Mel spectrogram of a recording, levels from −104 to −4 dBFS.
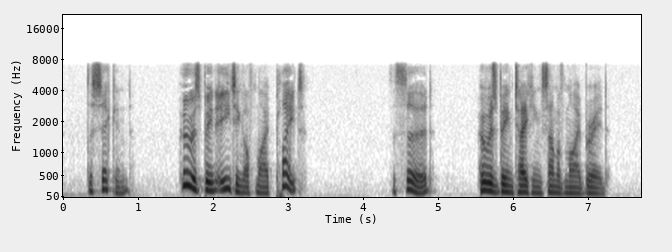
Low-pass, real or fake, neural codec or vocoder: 7.2 kHz; real; none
